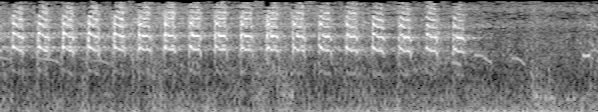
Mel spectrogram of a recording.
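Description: Bird calling in a rapid run of high, squeaky notes, about four or five a second, that stops near the end, over a steady low rumble.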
